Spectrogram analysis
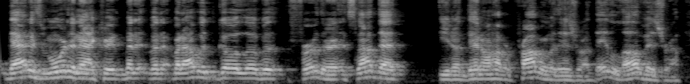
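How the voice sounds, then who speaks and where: A man who grew up in Iran speaks as a talk show guest, relaxed but emphatic, often repeating words as he gets going. His voice sounds a bit distant from the microphone. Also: mid-range voice, fairly quick. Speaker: guest, former congressional candidate. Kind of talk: casual interview talk.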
